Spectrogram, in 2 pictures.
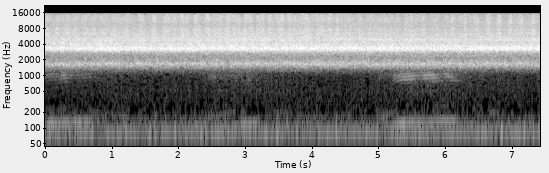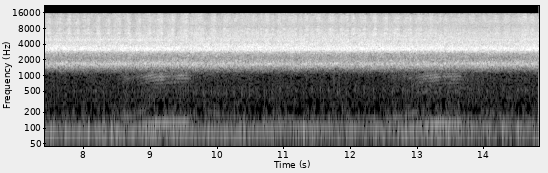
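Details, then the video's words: A continuous shrill cicada buzz fills the air without pause, while faint short warbling notes surface roughly every four seconds beneath it. "Cicada sound"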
